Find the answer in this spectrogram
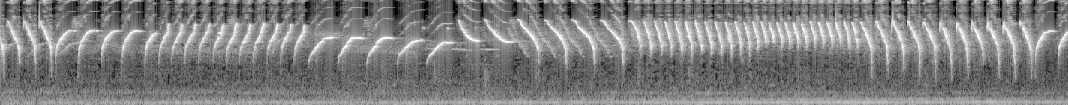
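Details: Canary in strong song meant for young canaries to learn: repeated downward-swept chirps in series, then a dense fast trill and more sweeping chips, with a low hum underneath.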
